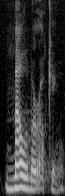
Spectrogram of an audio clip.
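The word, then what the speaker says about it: mallemaroking: brilliance of the English language is the word malmö rocking it's spelt ma ll e ma r okay ing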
